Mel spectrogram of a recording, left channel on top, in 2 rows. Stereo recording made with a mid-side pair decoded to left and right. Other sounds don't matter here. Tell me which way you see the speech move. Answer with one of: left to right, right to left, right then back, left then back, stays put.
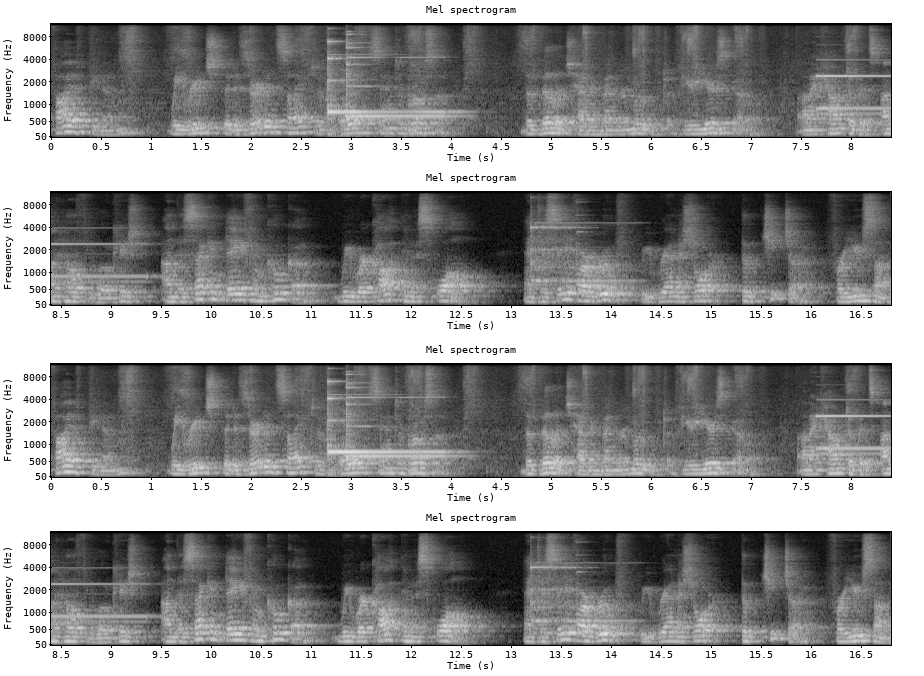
stays put.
